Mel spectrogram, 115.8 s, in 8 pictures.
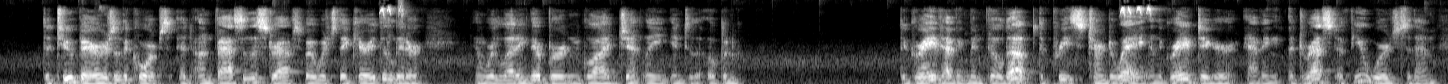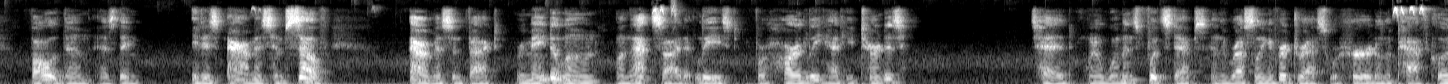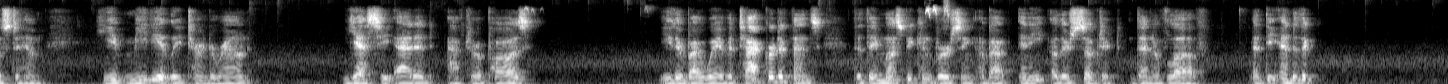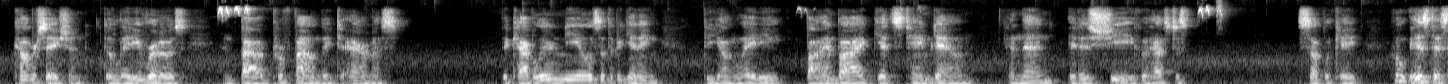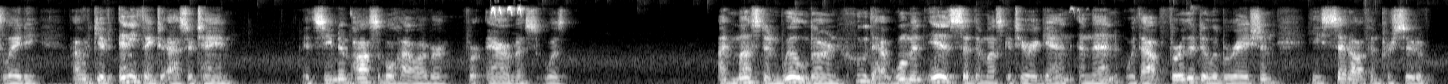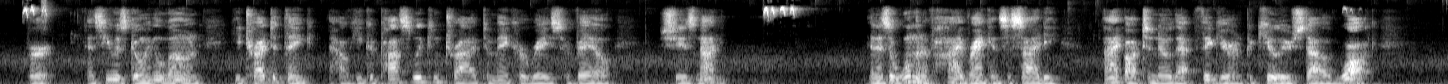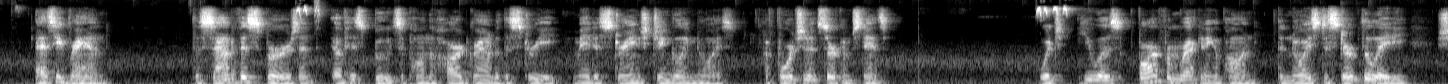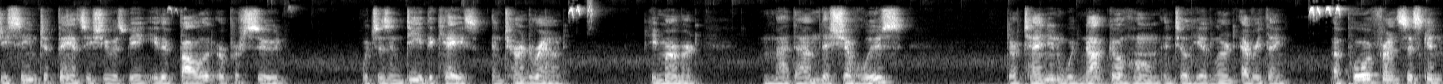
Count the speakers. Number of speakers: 1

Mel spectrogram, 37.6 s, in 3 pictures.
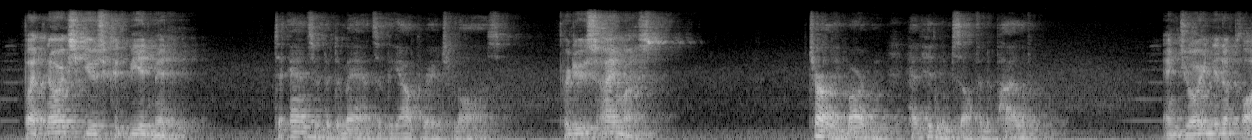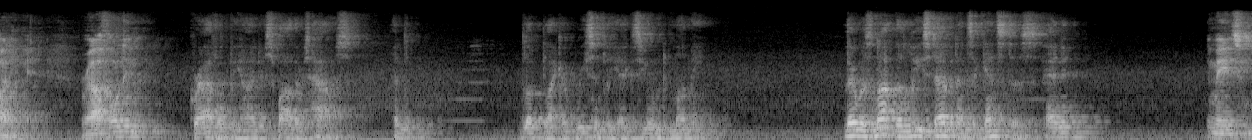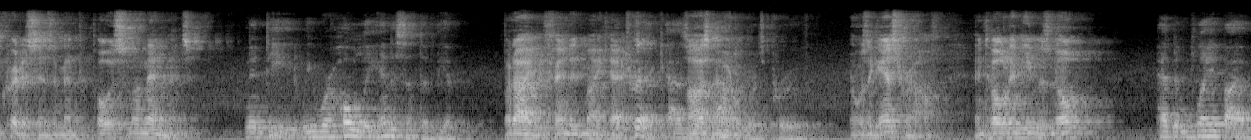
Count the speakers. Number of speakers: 2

